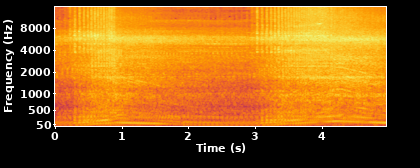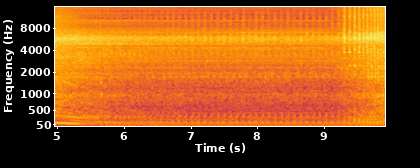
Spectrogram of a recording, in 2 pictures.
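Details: Toyota MK1 MR2 with a really shaky rough idle. Engine blipped twice, then settles to an uneven, pulsing idle with a slight stumble. Codes 4 and 6 stored, and injector resistance reads 3.6–4 ohms against a 1.5–3 ohm spec. No vacuum leaks found. Owner suspects one cylinder is not working.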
